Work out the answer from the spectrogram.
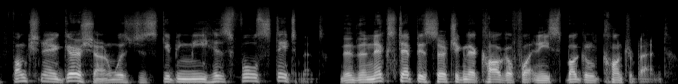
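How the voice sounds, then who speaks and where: A man playing a dutiful, fair-minded security sergeant in a video game, speaking in an earnest, measured, official way. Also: mid-range voice, no room sound, clean studio sound, lightly acted. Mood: calm, businesslike. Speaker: game voice actor. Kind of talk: video game dialogue acting.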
